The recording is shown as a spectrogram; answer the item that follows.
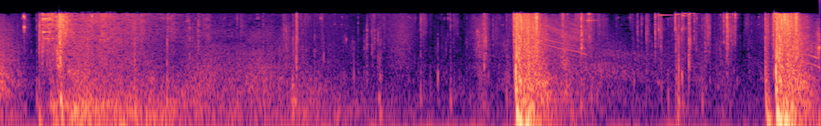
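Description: Rifle fire in The Last of Us: a few sharp, loud gunshot bursts near the start, middle and end, separated by quieter stretches of footsteps and ambient movement.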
